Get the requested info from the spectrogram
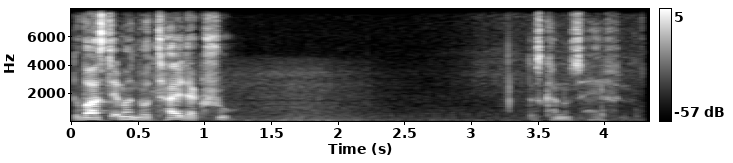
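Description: A man's voice: medium pitch, unhurried, a bit bright, slight background noise. A man acting in a German radio play as an earnest, lovesick, upright naval officer with a formal, pleading way of talking. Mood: urgent persuasion. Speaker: radio drama actor.

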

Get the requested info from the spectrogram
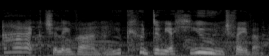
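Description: A woman playing a rebellious, sharp-tongued young suffragette in a radio drama, mocking and challenging. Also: medium pitch, very animated, takes it slowly. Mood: coaxing. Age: young adult.

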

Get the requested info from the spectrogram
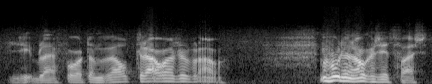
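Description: A man's voice: medium pitch, lively intonation, measured pace, fairly bright tone. A man playing a principled, long-serving police detective in a radio play, admonishing in a matter-of-fact way. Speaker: radio drama actor. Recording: hissy, noisy old radio recording.

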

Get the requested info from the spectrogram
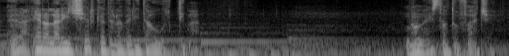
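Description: An actor playing a reflective male lifer who recounts his past in a halting, literary, introspective monologue. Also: mid-range voice, over music, lightly acted. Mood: searching. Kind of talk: film monologue told like a personal testimony.

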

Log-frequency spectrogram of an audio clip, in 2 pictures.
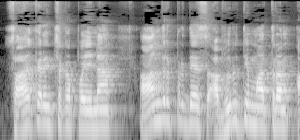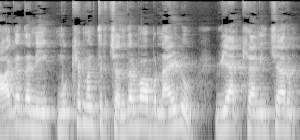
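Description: A man's voice: sits high, darkish tone. A man reading a formal, scripted radio news bulletin as the newsreader.

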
